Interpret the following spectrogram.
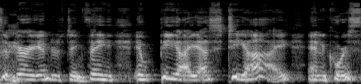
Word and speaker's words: Pisti: Pisti. And of course, it was pronounced, when he went to school, the teacher pronounced it Pisti.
